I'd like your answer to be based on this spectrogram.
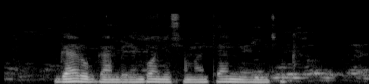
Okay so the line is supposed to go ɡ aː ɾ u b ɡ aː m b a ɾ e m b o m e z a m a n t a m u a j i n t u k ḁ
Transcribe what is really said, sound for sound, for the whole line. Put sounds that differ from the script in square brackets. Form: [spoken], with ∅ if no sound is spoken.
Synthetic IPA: ɡ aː ɾ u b ɡ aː m b [e] ɾ e m b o [ɲ] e [s] a m a n t a [ɲ] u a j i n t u k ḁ

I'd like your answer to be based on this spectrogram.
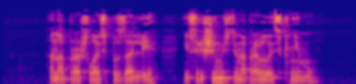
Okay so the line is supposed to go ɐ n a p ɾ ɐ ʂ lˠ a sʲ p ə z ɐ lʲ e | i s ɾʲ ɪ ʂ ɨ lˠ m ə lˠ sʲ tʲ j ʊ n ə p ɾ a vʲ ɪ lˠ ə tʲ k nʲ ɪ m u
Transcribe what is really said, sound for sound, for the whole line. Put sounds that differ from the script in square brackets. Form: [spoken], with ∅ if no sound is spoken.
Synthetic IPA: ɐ n a p ɾ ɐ ʂ lˠ a sʲ p ə z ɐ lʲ e | i s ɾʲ ɪ ʂ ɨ [∅] m ə [∅] sʲ tʲ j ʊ n [ɐ] p ɾ a vʲ ɪ lˠ ə [sʲ] k nʲ ɪ m u

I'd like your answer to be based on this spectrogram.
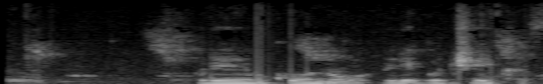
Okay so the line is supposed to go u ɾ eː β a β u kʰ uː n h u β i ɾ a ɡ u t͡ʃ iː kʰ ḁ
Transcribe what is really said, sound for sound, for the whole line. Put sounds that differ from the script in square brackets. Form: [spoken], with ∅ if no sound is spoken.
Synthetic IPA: u ɾ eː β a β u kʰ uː n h u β i ɾ [i] ɡ u t͡ʃ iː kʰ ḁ

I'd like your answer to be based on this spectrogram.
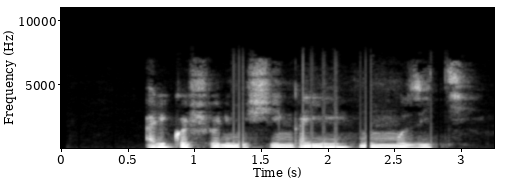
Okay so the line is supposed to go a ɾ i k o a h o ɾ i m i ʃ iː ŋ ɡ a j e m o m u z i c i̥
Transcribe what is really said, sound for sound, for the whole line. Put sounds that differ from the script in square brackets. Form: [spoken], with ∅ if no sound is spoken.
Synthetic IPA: a ɾ i k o a [ʃ] o ɾ i m i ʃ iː ŋ ɡ a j e m [u] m u z i c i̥

